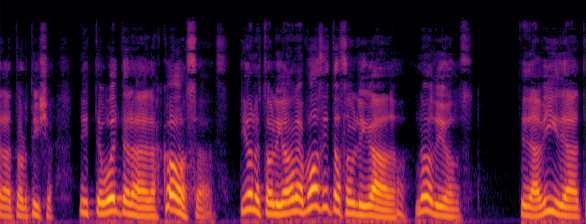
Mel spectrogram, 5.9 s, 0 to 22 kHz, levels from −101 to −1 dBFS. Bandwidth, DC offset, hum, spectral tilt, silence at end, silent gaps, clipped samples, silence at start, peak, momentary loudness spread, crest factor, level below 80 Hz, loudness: 14 kHz; under 0.1%; none; -7.5 dB/octave; 0.05 s; none; under 0.1%; 0 s; -10 dBFS; 13 LU; 16 dB; -52 dBFS; -25 LUFS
